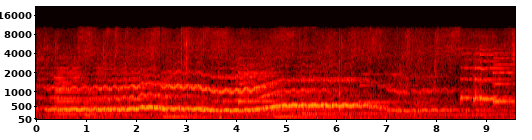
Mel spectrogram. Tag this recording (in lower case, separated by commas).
playing theremin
